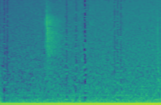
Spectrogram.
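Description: Steady low electrical mains hum with a faint hiss in the microphone's signal, with a brief high hiss about half a second in.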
